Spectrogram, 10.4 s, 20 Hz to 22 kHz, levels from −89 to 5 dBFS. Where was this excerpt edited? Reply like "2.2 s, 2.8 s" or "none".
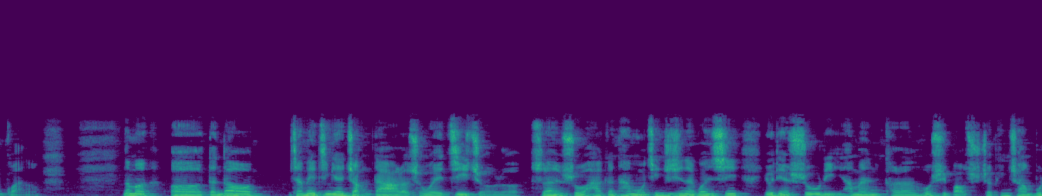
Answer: none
